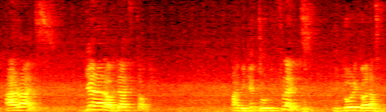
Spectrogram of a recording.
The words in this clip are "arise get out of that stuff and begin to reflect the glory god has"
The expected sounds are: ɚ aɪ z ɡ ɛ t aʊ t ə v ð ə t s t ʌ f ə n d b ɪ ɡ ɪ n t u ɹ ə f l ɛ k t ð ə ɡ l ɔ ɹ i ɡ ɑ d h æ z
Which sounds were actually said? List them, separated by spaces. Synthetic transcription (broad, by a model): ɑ aɪ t ɡ ɛ t aʊ t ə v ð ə t s t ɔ p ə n b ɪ ɡ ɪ n t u ɹ ə f l ɛ k t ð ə ɡ l ɔ ɹ i ɡ ɑ d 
